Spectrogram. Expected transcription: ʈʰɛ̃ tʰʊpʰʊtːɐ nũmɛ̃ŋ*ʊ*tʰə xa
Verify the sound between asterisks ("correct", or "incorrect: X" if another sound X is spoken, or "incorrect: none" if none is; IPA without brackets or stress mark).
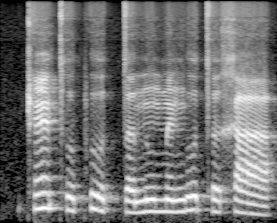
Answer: correct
